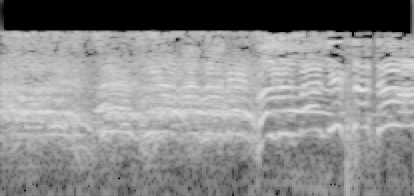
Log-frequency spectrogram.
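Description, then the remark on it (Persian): A crowd shouts and chants loudly and continuously, voices rising and falling, with a sharp crack or two like gunshots cutting through near the end. “و این هم گلوله‌های مستقیمی که گفته می‌شود توسط نیروهای بسیج شلیک می‌شدند.”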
